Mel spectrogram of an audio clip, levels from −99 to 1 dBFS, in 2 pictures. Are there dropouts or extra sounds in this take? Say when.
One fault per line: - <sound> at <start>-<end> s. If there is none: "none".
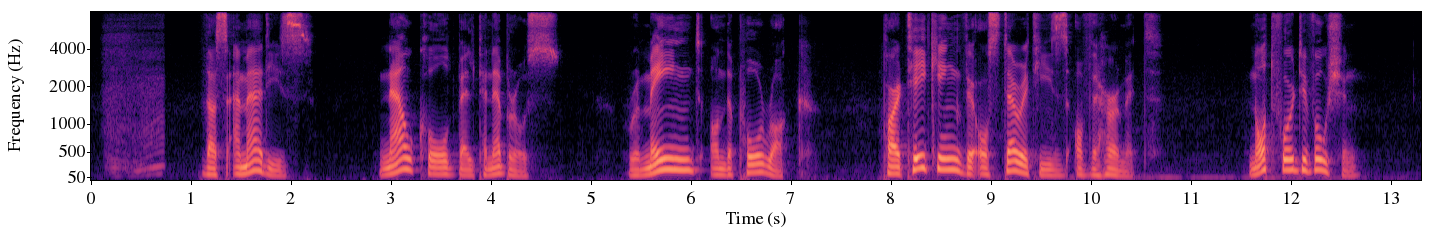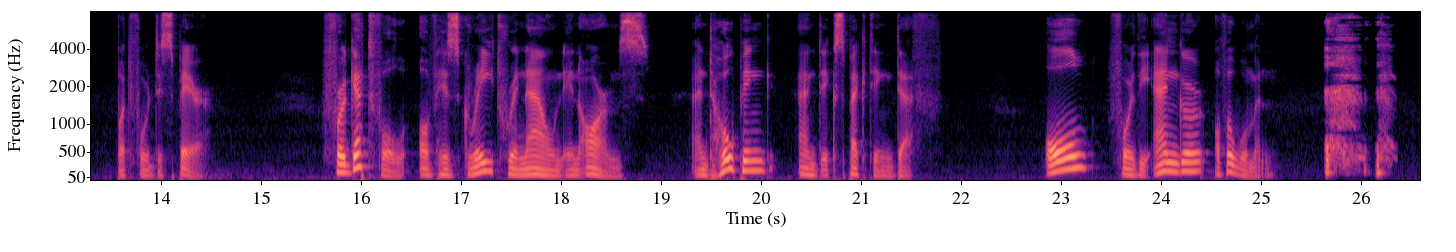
- sniff at 0.1-0.7 s
- laugh at 25.6-26.4 s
